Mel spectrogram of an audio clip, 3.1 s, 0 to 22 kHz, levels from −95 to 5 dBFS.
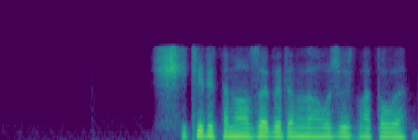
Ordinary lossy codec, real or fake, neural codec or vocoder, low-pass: Opus, 32 kbps; fake; codec, 16 kHz, 0.5 kbps, FunCodec, trained on Chinese and English, 25 frames a second; 5.4 kHz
